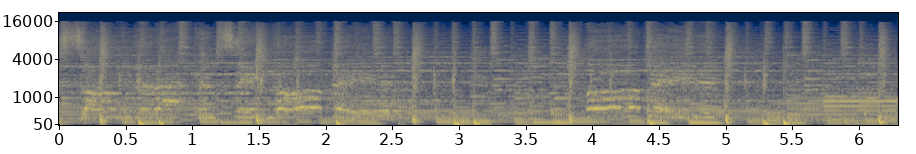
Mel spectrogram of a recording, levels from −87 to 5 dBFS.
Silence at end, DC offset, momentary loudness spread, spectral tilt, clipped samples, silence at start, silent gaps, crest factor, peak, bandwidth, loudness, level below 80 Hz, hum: 0 s; under 0.1%; 4 LU; -4.5 dB/octave; under 0.1%; 0 s; none; 16 dB; -2 dBFS; 16.5 kHz; -18 LUFS; -28 dBFS; none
